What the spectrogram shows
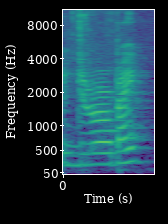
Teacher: từ ghép của từ draw và từ back, vậy trọng âm sẽ rơi vào draw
